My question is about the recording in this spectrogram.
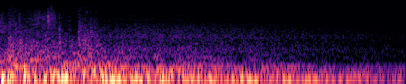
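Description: Logo-reveal sound effect: a deep cinematic boom with a few sharp hits in the first second, then a low rumble that slowly fades away.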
